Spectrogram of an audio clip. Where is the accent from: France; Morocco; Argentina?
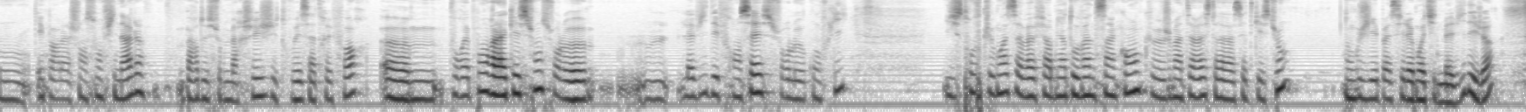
France; Mais en tant que Française citoyenne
